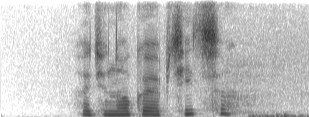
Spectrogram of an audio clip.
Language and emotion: Russian, sad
